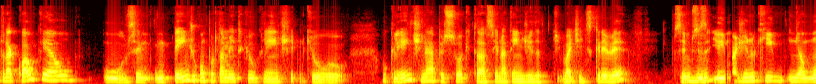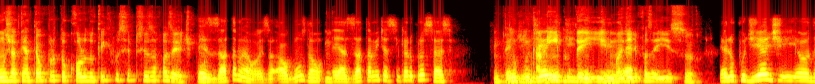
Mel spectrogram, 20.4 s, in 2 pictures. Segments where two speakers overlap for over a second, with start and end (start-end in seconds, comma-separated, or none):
16.5-18.1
